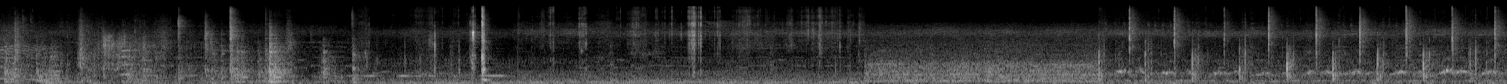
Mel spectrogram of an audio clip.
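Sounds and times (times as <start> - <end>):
sharp clicks: 11.0 - 15.0
objects being handled clicking: 11.1 - 15.0.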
